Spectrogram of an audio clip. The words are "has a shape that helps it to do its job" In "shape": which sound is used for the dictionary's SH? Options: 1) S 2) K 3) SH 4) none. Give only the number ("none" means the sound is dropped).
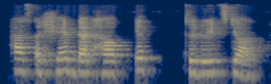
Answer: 3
